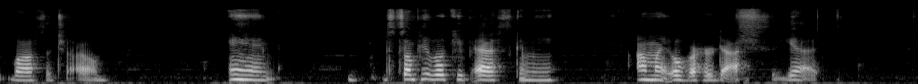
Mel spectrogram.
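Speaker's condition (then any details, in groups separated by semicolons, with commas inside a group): Cerebral palsy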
